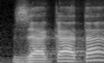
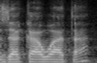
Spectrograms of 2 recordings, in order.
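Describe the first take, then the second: First: The word is said with no 'wa' syllable. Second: The word has an extra 'wa' syllable. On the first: The speaker calls it right. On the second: The speaker calls it wrong.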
